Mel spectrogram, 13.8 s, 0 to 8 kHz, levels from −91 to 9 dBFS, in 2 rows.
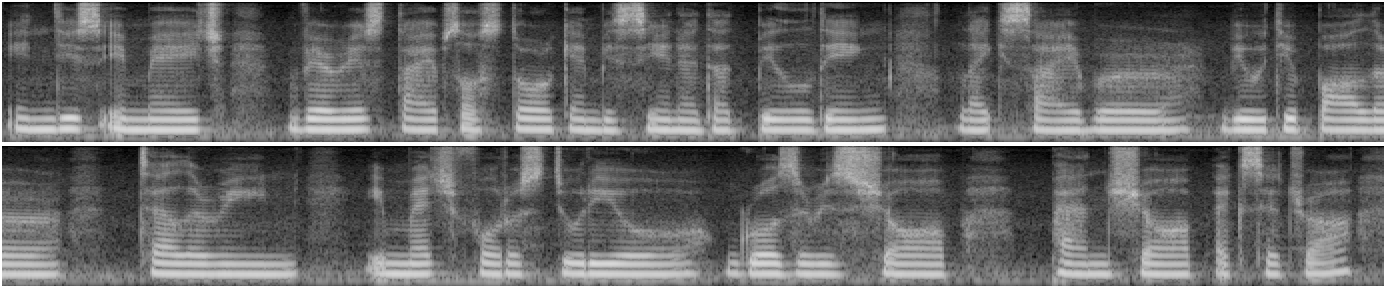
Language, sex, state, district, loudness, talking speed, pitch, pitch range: English, female, Nagaland, Kohima, -14 LUFS, 115 wpm, 175 Hz, 175-185 Hz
